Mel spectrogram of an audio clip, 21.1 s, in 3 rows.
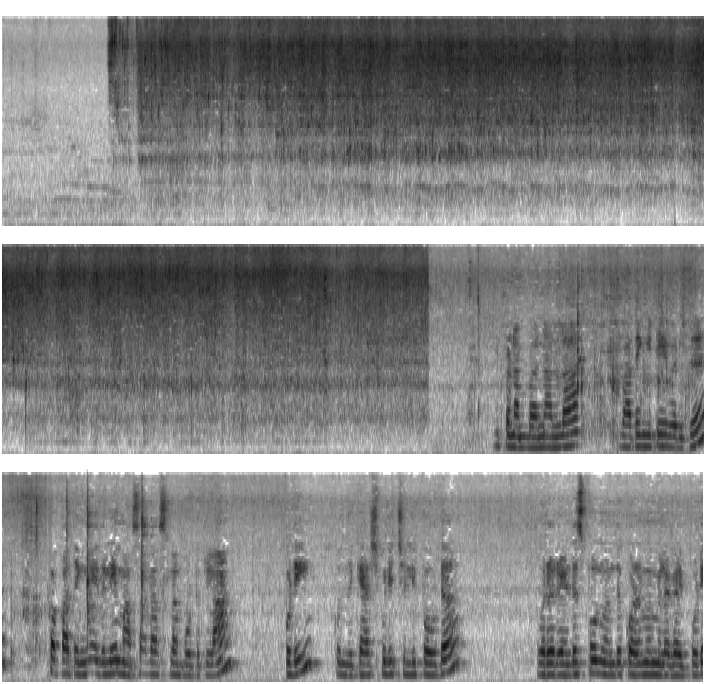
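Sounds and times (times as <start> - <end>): paste sizzling in hot oil: 1.1 - 11.3.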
